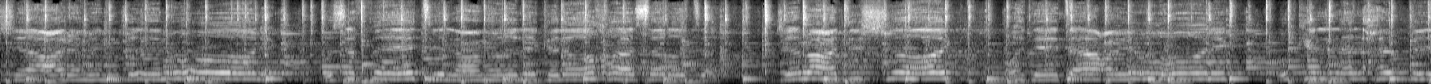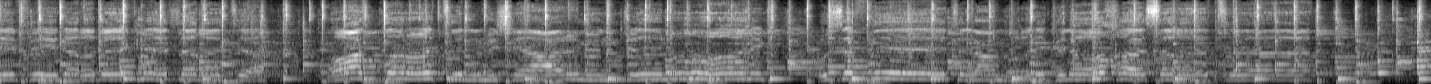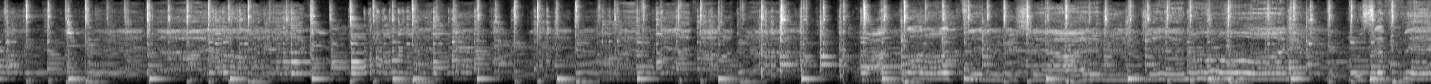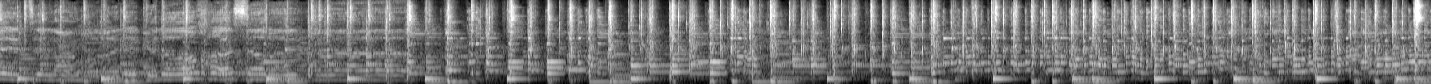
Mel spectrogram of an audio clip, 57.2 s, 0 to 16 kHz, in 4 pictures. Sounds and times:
Middle Eastern music: 0.0s - 57.2s.

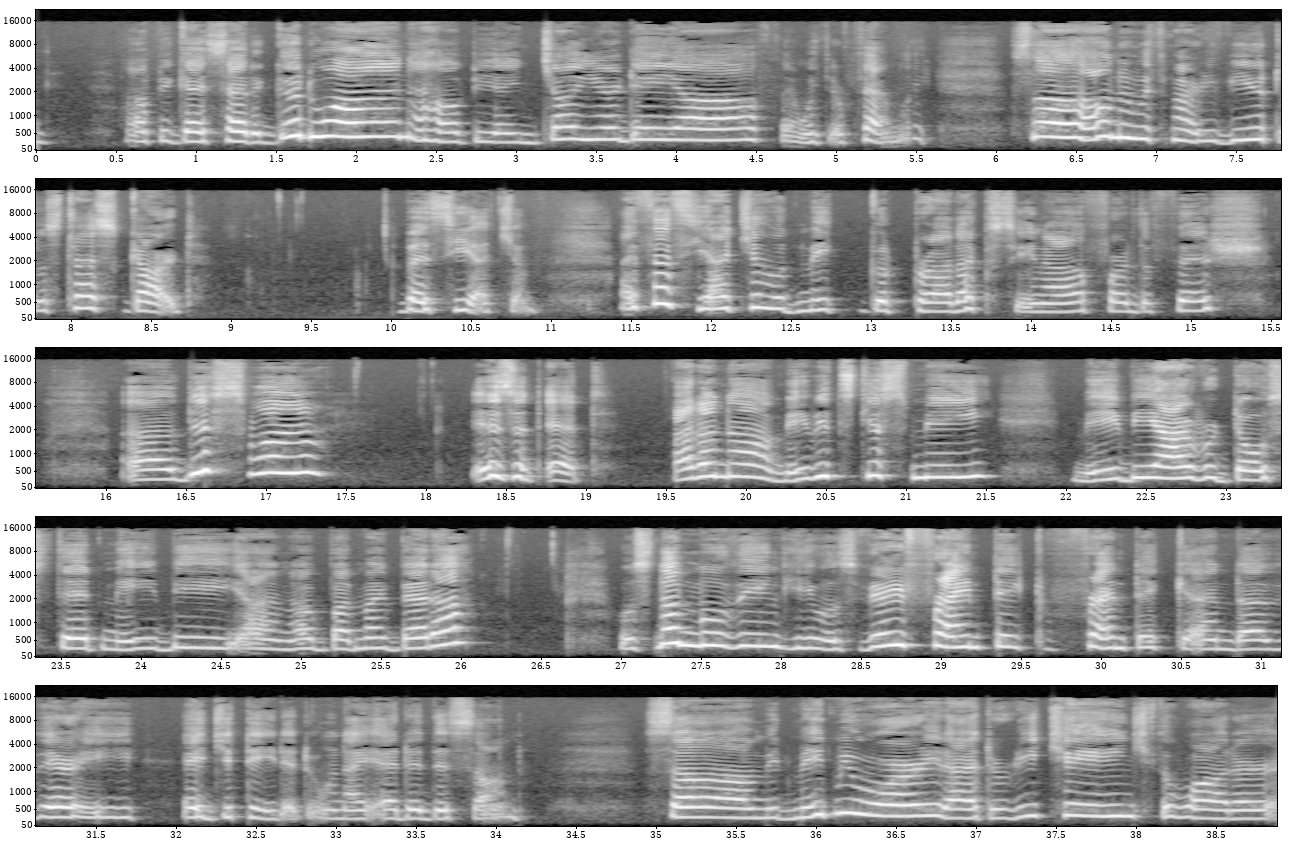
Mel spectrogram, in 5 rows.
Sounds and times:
Speech: 0.0s - 8.9s, 10.0s - 15.5s, 16.1s - 17.4s, 18.3s - 26.2s, 27.0s - 34.2s, 35.0s - 38.8s.

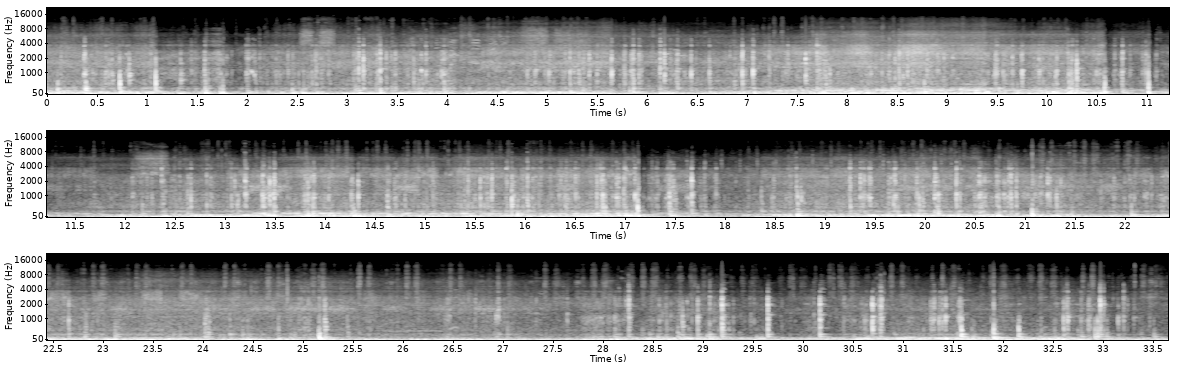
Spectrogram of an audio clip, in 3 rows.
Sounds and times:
Clip-clop: 0.0s - 33.6s.

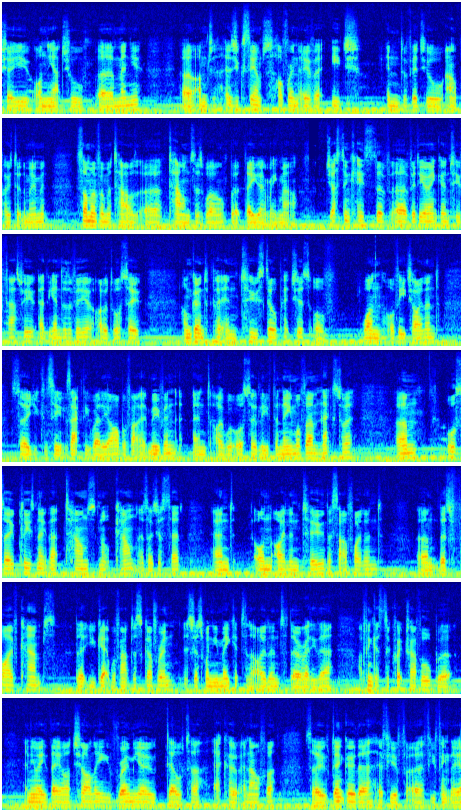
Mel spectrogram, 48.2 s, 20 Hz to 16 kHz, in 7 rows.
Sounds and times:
Speech: 0.0s - 2.1s, 2.7s - 15.9s, 16.5s - 26.0s, 26.6s - 48.1s.

